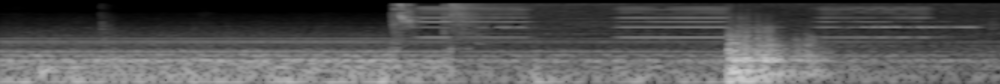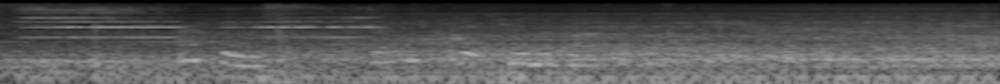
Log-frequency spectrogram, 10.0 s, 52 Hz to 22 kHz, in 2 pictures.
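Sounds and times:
diesel train engines rumbling: 0.0s - 10.0s.

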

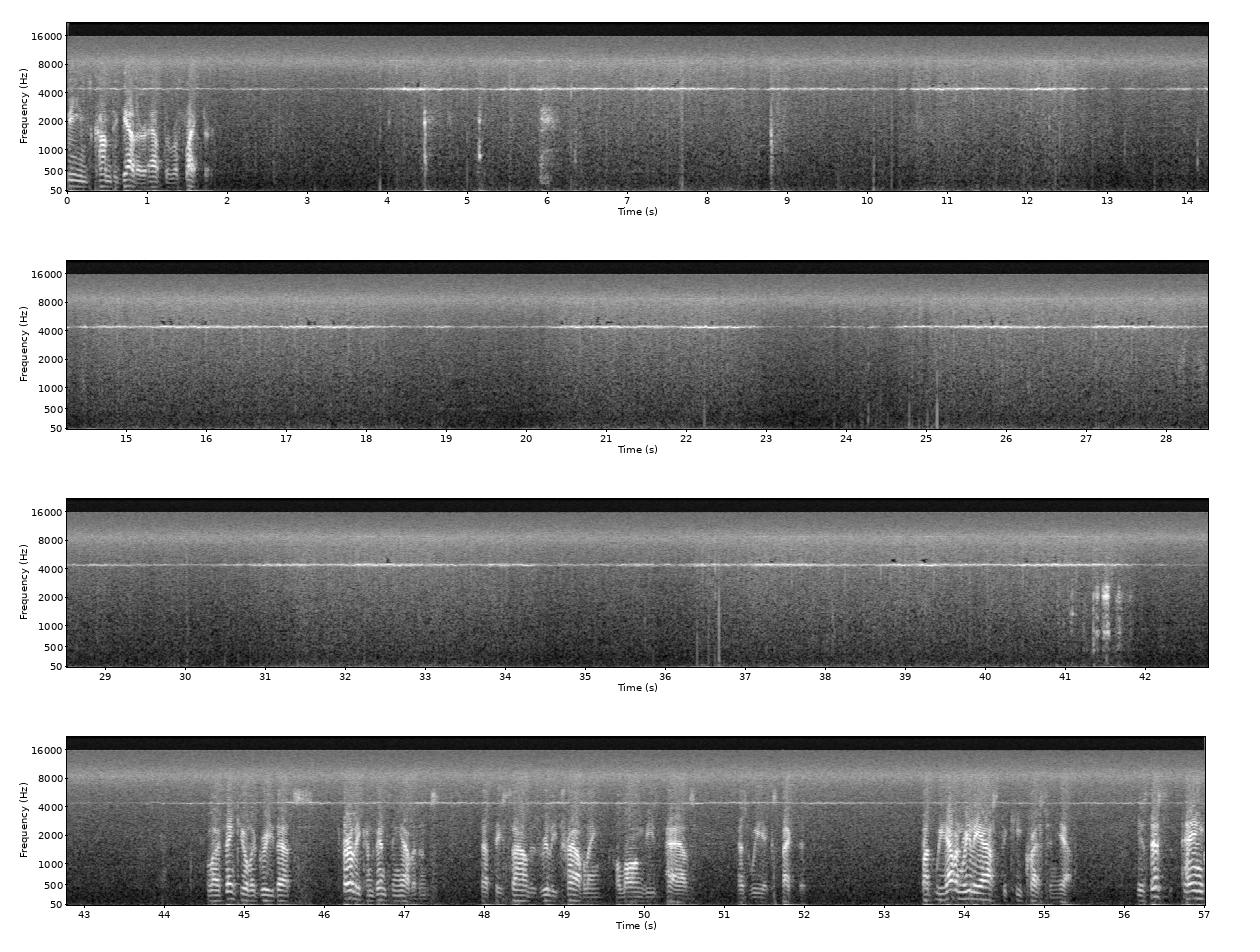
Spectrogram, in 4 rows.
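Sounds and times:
faint hiss: 0.0s - 57.0s
high-pitched test tone: 23.8s - 42.0s.

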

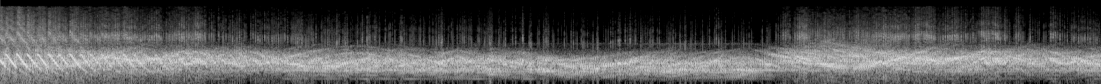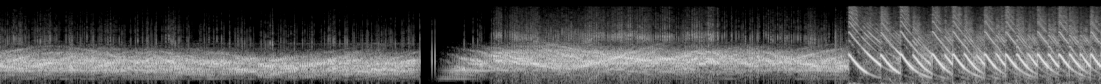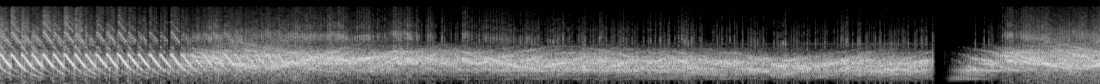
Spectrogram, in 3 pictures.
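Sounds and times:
wailing sirens: 0.0s - 14.7s, 15.4s - 30.9s, 31.5s - 33.0s.

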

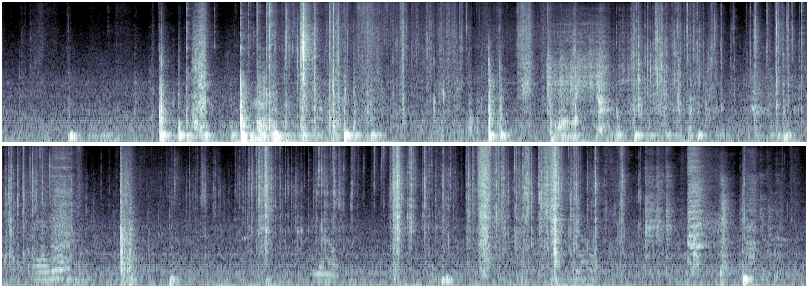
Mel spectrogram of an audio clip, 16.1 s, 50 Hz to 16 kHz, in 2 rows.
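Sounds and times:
cards clicking and rustling: 1.6s - 14.8s
foil wrappers crinkling and tearing: 2.0s - 15.1s.

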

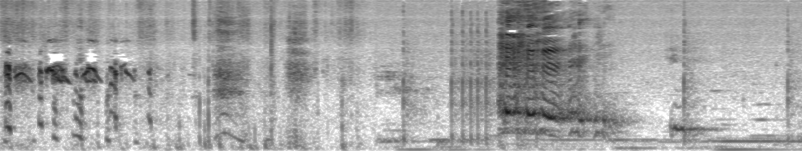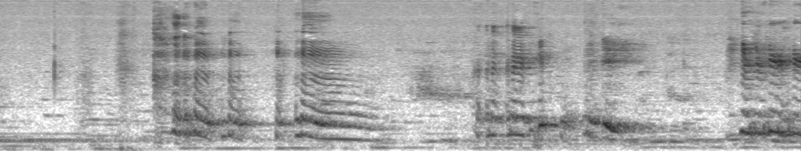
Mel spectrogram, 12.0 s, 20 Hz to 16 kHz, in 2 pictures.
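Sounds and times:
person laughing: 0.0s - 1.9s.

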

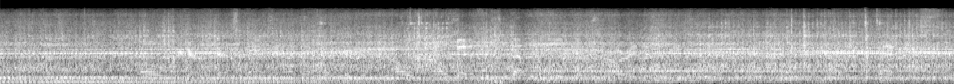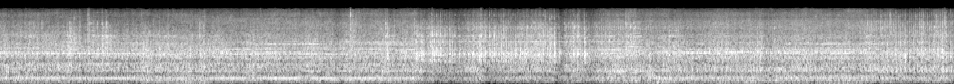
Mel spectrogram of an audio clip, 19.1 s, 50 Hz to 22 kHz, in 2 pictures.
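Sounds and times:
excavator hydraulic whine: 0.0s - 19.0s
plate compactor working mulch: 0.0s - 19.0s.

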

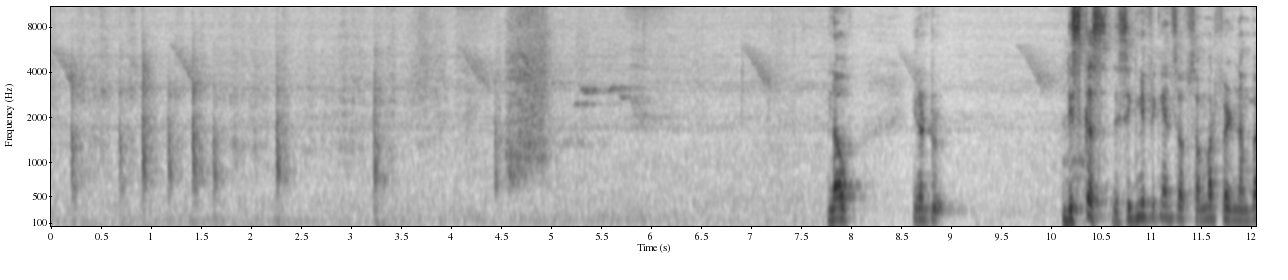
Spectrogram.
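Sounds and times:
chalk tapping on chalkboard: 0.0s - 5.0s
chalk scraping on chalkboard: 0.0s - 5.1s
faint chalk squeak: 4.0s - 6.0s.

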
